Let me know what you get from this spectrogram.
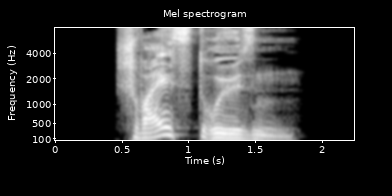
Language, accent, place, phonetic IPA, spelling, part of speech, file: German, Germany, Berlin, [ˈʃvaɪ̯sˌdʁyːzn̩], Schweißdrüsen, noun, De-Schweißdrüsen.ogg
- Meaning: plural of Schweißdrüse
